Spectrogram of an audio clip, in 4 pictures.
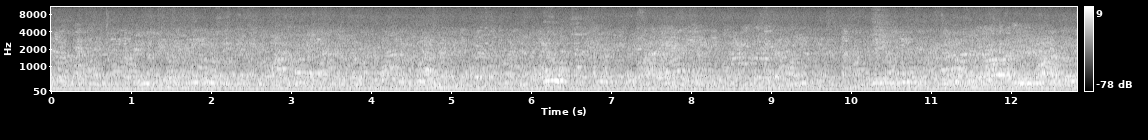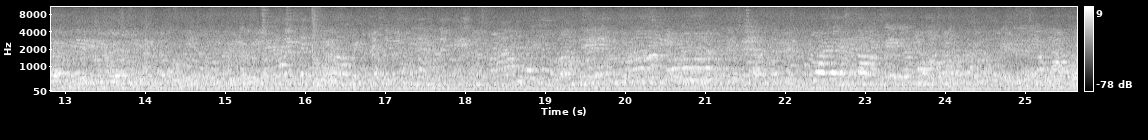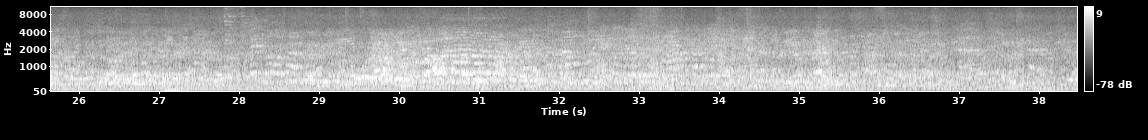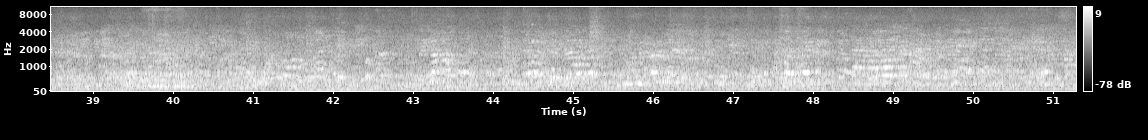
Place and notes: Cl., Medellín, Antioquia, Colombia - Ambiente Zona Comidas Facultad Ingenierias | wallas
Descripción: Zona de comidas de la Facultad de Ingenieras de la Universidad de Medellín.
Sonido tónico: personas hablando, platos, cubiertos y sillas siendo arrastradas.
Señal sonora: avión pasando y fuente.
Técnica: Zoom H6 & XY
Alejandra Flórez, Alejandra Giraldo, Mariantonia Mejía, Miguel Cartagena, Santiago Madera.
